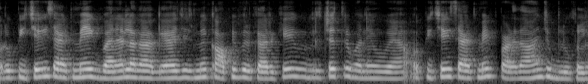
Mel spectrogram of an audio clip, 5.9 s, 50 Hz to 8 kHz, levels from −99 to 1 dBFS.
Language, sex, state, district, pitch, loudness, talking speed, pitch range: Hindi, female, Bihar, Purnia, 210 Hz, -31 LUFS, 315 wpm, 195-230 Hz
